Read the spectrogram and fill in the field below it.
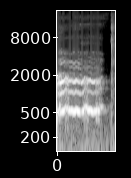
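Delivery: a sudden high-pitched cackle; high squealing laugh. Real, not acted. Vlogger cracking up at his own gunman story, squealing laugh.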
